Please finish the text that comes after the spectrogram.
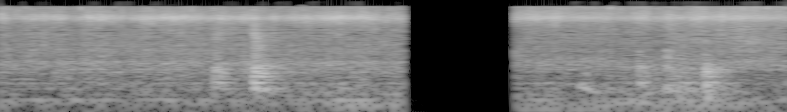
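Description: Ginger chili paste sizzles steadily in a hot pan with turmeric for lemon rice, a loud even hiss with faint stirring, cut by a brief dropout of silence midway.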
